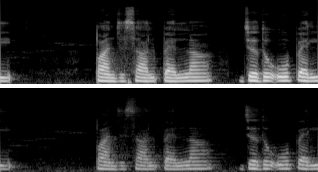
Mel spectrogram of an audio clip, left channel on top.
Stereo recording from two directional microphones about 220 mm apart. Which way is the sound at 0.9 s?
45° left (ahead or behind).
